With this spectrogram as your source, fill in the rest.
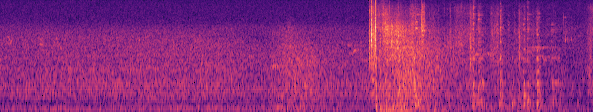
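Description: An archery field-point arrow strikes a metal flipper pellet-gun target outdoors, giving one sharp, loud impact with a brief metallic ring that decays over a steady background hum.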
